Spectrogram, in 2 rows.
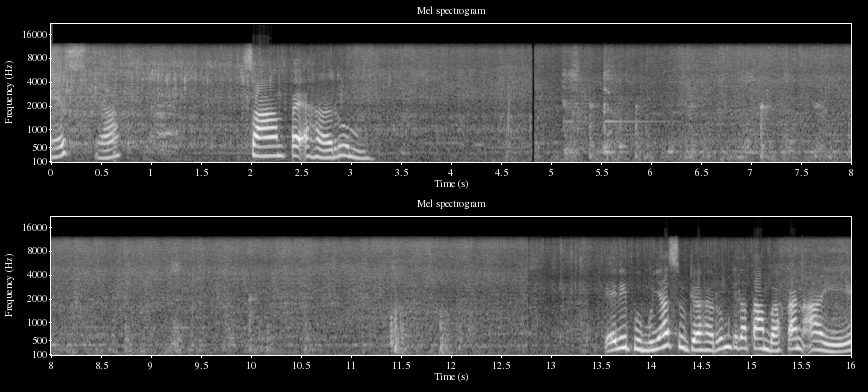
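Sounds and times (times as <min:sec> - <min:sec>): paste sizzling in oil: 0:00.0 - 0:16.0
metal spatula scraping wok: 0:00.8 - 0:01.8, 0:04.8 - 0:13.5.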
